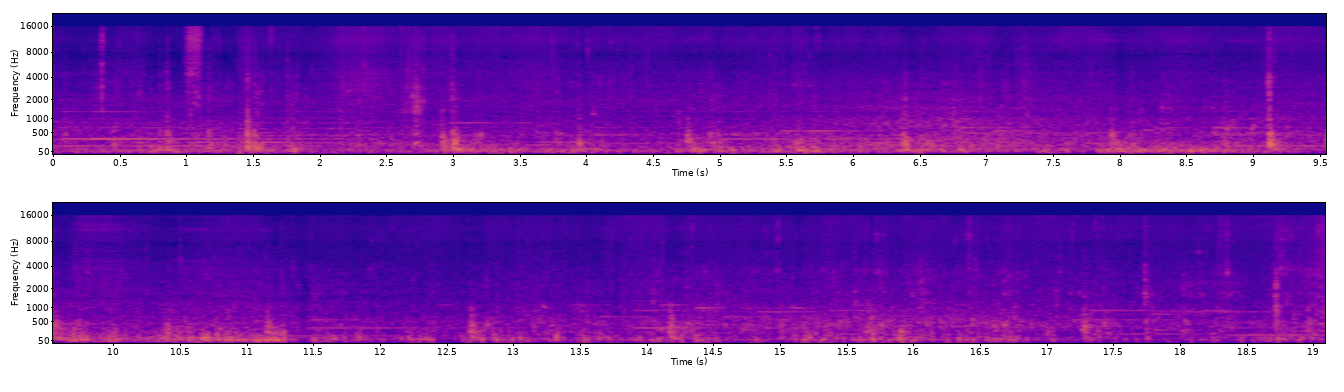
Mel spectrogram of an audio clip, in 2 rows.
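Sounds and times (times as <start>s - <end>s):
water slapping against hull: 0.0s - 19.0s
wind buffeting microphone: 0.0s - 19.0s.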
